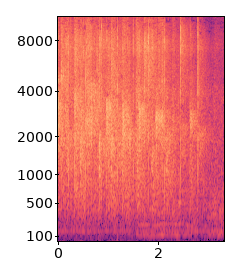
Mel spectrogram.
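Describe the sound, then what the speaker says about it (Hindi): Church congregation clapping in praise of God during a Hindi Sunday worship service, a steady dense applause filling the room throughout with some voices mixed in. "आइए हम उस जिंदा और सच्चे पिता के लिए जोरदार तालियां हो जाए"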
